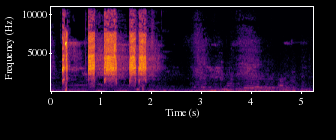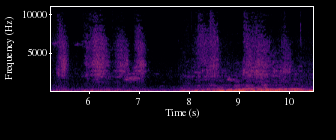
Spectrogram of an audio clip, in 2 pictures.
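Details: Black francolin, locally called kala teetar: a loud rasping burst of four grating notes in the first two seconds, followed by near silence and then faint low murmuring.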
